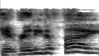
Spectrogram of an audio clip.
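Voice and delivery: very high, loud, doll-like voice. Retelling a game in the park, the speaker quotes Adrian doing a Barbie voice. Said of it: "in like her best Barbie voice".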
